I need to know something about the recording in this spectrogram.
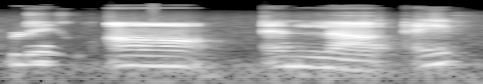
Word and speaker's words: wolf: W-O-L-F đọc sao yeah. không? Wolf. Wolf. Wolf. Wolf. Wolf. Wolf. Này là phát âm U. Đúng rồi, đều là âm U ngắn hết đấy.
